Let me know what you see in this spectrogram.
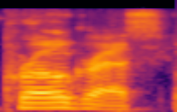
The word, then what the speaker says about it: progress: Yeah. Progress, but it's progress. It's progress. It's a short O sound. Okay, that's why we invented short and long vowel sounds over here so that we could excuse our incredibly like abhorrent pronunciation of things.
